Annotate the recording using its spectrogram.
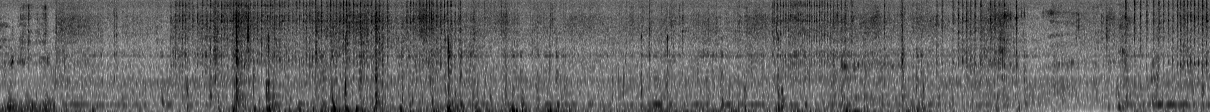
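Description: Mountain bike riding down a rocky trail: knocks and rattles from the tyres and frame over stones, wind rumble on the microphone, and a steady low hum from about a second in.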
